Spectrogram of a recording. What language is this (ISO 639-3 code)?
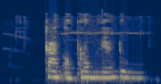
tha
